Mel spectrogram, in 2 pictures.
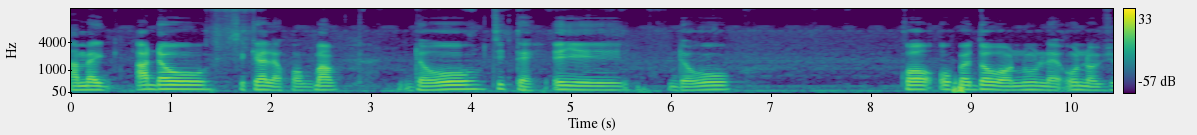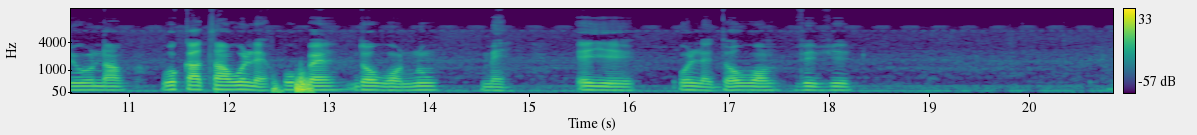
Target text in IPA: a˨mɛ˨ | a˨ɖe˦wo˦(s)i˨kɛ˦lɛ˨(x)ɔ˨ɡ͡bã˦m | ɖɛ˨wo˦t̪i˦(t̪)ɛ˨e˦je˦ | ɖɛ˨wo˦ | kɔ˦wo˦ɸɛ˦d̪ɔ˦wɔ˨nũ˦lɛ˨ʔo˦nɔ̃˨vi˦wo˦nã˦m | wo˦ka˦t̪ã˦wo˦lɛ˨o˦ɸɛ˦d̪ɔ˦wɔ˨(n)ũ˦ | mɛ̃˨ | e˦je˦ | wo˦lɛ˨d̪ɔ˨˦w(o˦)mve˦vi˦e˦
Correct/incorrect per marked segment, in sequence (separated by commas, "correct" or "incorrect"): correct, correct, correct, correct, incorrect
